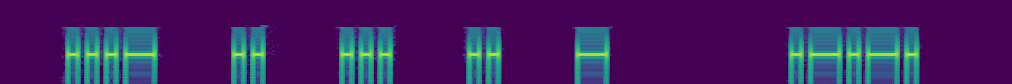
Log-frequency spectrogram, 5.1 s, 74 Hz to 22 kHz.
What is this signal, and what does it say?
Morse code, heard as a keyed tone, about 25 wpm, spaced as for 15 wpm, 550 Hz. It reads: VISIT <AR>
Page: news-headlines-in-morse-code-at-15-wpm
